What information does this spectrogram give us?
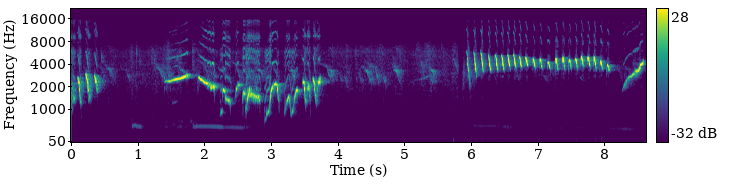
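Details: White-rumped shama singing energetically: varied whistled phrases with quick rising and falling slurs, a pause, then a fast even trill of about sixteen sharp repeated notes, ending on a rising whistle; a faint steady low tone underneath.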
